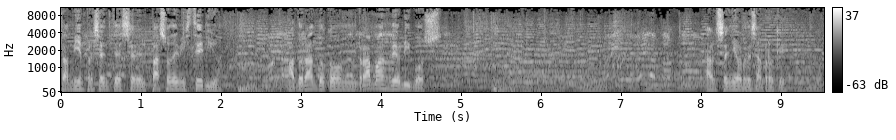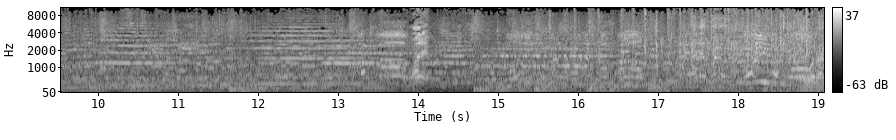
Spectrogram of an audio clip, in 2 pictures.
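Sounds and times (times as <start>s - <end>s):
speech: 0.0s - 5.5s, 8.0s - 9.2s
brass band music: 0.0s - 19.0s
street crowd applauding a passing procession: 15.3s - 19.0s.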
